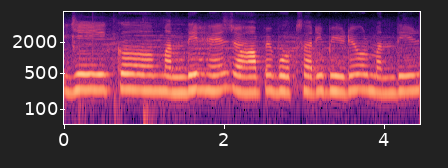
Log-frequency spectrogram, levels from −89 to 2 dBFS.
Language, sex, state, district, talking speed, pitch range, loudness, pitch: Hindi, female, Uttar Pradesh, Varanasi, 175 wpm, 220-240 Hz, -16 LUFS, 230 Hz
